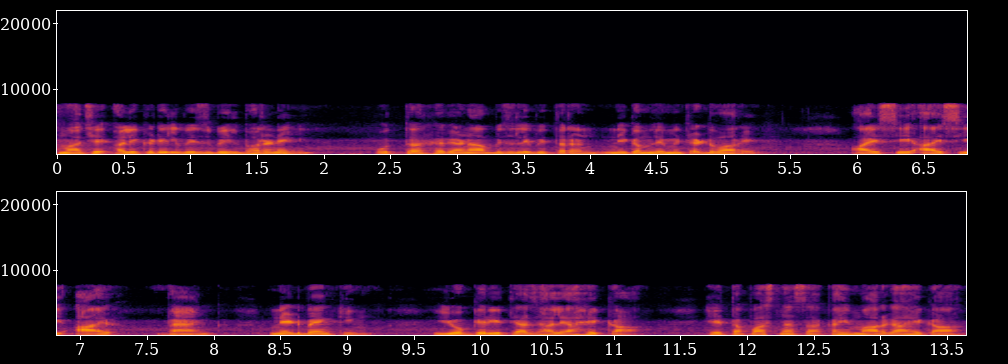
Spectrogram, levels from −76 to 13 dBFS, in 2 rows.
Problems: constant background noise, background conversations at intervals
